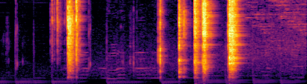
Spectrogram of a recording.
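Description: Boiled blue crab claw shell being cracked in a hand-held cracker: a sharp crack about a second in, then a quick run of cracks and snaps near the three-second mark, over soft background music.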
